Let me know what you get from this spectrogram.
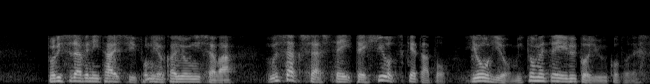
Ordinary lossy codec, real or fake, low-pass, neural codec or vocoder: AAC, 16 kbps; fake; 7.2 kHz; codec, 16 kHz, 1.1 kbps, Voila-Tokenizer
